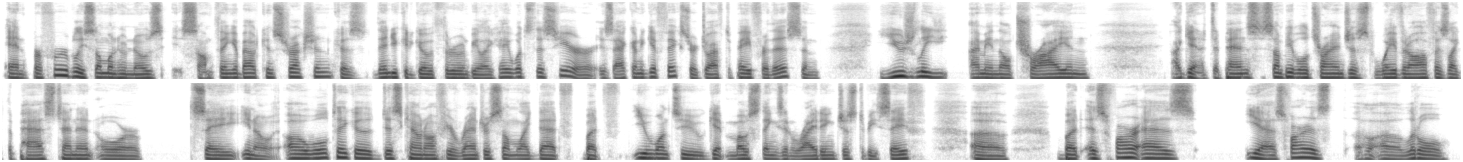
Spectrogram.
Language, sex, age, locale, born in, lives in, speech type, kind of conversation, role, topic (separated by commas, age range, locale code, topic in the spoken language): English, male, 35-39, en-US, United States, United States, conversation, unstructured, none, What renter-friendly fixes have you used that look custom but remove cleanly?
